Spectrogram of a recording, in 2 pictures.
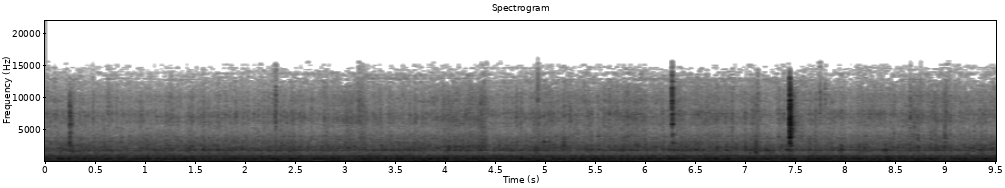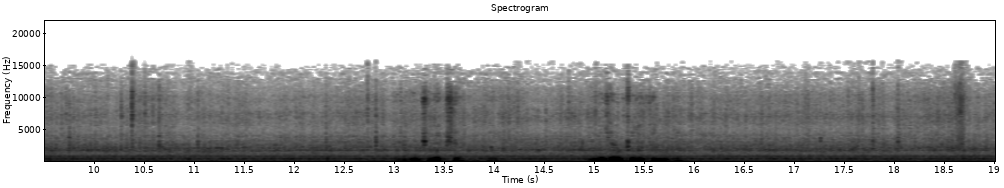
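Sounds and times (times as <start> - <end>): constant hum: 0.0 - 19.0
water boiling in a pot: 0.0 - 19.0.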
